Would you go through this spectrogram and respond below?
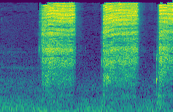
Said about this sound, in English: spray on all my gaskets from this point forward on both sides so they don't stick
